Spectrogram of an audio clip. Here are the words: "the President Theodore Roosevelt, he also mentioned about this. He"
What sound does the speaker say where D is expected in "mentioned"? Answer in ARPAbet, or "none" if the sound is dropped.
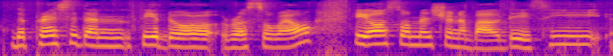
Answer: none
